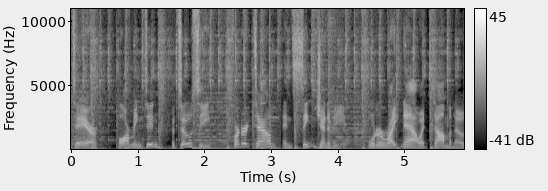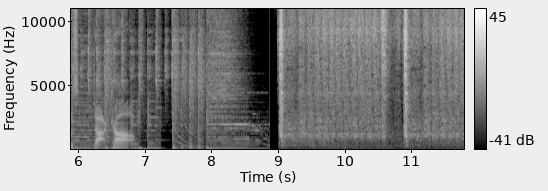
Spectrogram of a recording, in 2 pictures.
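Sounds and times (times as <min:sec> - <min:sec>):
speech: 0:00.0 - 0:07.1
car engine cranking: 0:09.0 - 0:11.7.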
